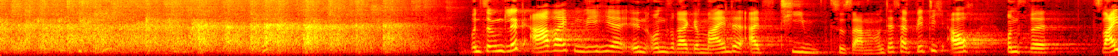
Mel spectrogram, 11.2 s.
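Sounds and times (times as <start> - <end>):
audience applause: 0.0 - 4.4
speech: 4.7 - 11.1.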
